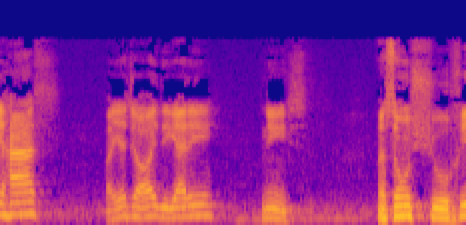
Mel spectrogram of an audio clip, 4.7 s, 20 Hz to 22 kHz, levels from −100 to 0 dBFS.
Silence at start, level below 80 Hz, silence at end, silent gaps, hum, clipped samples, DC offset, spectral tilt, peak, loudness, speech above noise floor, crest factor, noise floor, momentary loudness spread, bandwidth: 0 s; -52 dBFS; 0 s; none; none; under 0.1%; under 0.1%; -4.5 dB/octave; -2 dBFS; -22 LUFS; 30 dB; 20 dB; -51 dBFS; 17 LU; 11.5 kHz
